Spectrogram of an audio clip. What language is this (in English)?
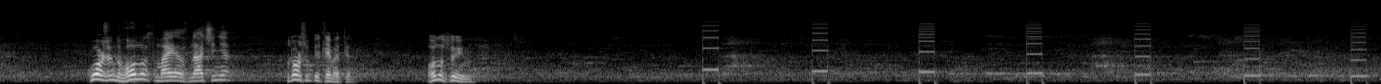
Ukrainian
